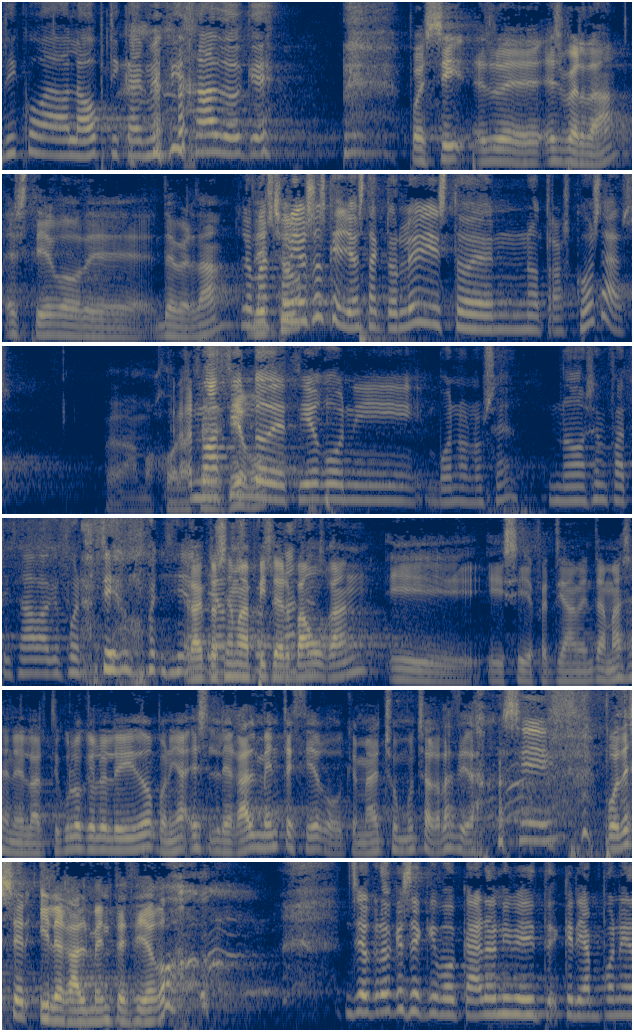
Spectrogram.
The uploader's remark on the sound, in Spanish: Directo en FanCON 2016. Ya podéis escuchar el programa que grabamos en directo en Fancon Barcelona. Además contamos con un público maravilloso que también participó en la grabación.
